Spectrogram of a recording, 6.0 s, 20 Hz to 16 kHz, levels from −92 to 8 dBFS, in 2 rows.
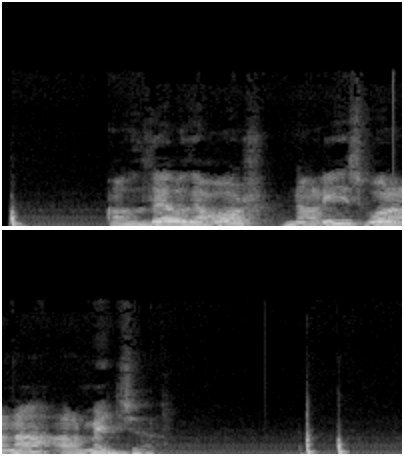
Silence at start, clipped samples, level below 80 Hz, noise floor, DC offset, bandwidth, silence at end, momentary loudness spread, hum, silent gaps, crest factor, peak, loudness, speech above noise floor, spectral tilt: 0.05 s; under 0.1%; -52 dBFS; -58 dBFS; under 0.1%; 8 kHz; 0.4 s; 13 LU; none; none; 18 dB; -6 dBFS; -22 LUFS; 38 dB; -8.5 dB/octave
